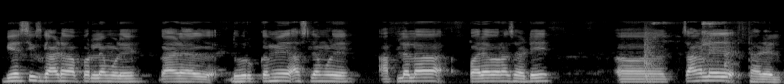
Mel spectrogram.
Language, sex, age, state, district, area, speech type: Marathi, male, 18-30, Maharashtra, Jalna, urban, spontaneous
